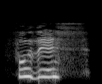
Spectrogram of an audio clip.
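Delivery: high, menacing queen's voice; high wicked queen; evil queen. A narrator's reading. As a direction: pronounce judgment as a sorceress. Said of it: "the queen continued".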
